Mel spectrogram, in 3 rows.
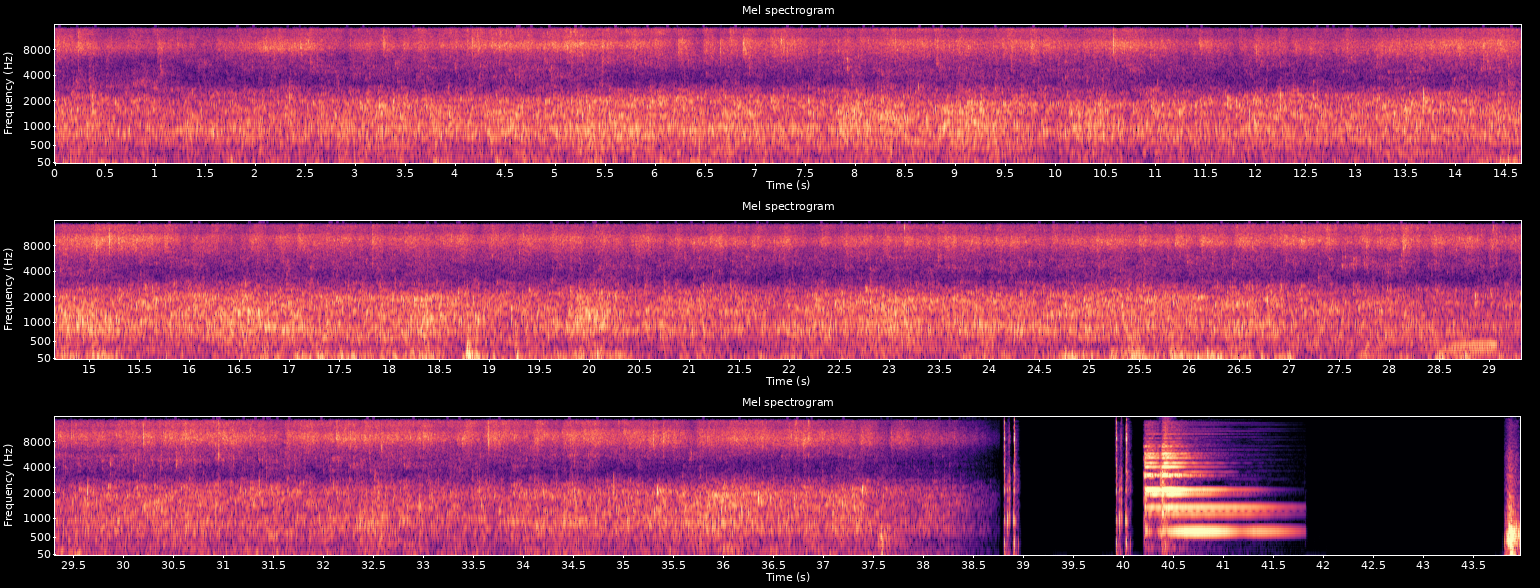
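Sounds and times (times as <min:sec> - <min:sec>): heavy rain pouring: 0:00.0 - 0:38.6
wind buffeting microphone: 0:16.6 - 0:22.2, 0:24.0 - 0:27.4.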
